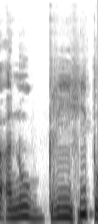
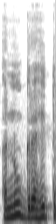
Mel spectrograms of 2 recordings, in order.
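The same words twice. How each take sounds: First: अनुगृहित drawn out as "anu-gri-hit"; correct pronunciation. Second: अनुग्रहित said "anugrahit"; wrong pronunciation. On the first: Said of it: "अनुगृहित होता है". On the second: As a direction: say अनुग्रहित with "gra". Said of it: "अनुग्रहित नहीं होता". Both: Shown as a demonstration.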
